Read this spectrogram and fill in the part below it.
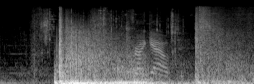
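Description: A loud boom from a grenade in the video game Apex Legends bursts in abruptly and rumbles heavily for over a second, then fades into a lingering tail with a second sharper hit near the end.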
